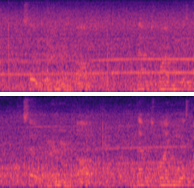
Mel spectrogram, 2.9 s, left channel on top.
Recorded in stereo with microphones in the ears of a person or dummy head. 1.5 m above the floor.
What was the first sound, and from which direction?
A man speaking, 5° right (ahead or behind).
